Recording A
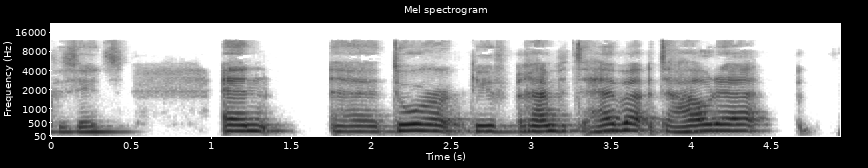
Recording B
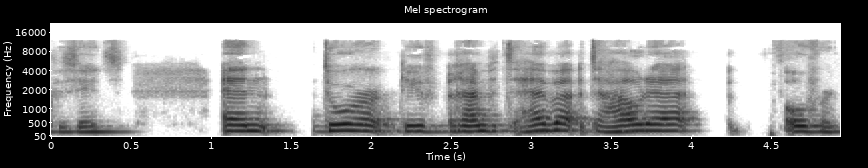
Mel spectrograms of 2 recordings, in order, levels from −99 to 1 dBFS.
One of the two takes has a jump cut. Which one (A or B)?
B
